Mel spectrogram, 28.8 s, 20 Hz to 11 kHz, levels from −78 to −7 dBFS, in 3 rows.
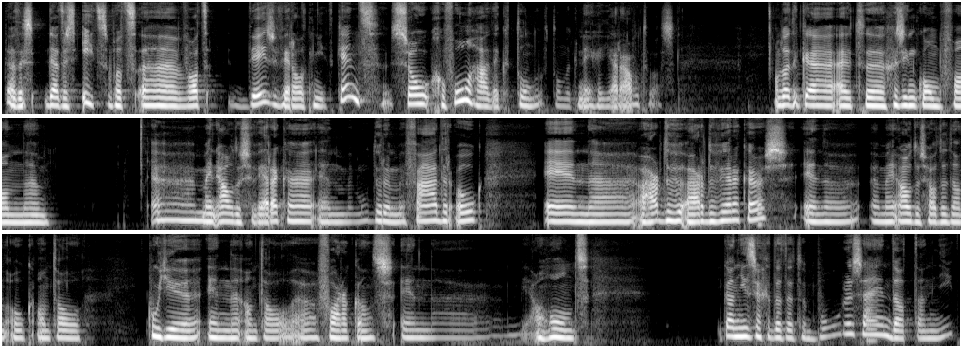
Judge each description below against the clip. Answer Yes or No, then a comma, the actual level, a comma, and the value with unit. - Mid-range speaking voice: No, high, 195 Hz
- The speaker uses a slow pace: No, average, 165 wpm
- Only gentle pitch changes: Yes, narrow, 2.3 semitones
